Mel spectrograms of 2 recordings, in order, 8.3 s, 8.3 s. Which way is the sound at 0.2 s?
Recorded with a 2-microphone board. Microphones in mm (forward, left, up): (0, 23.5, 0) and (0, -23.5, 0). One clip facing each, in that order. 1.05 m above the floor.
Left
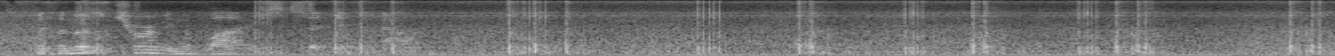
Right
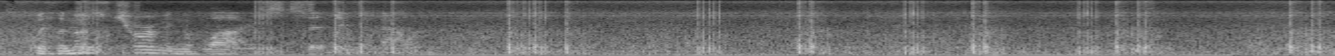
10° right (ahead or behind).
